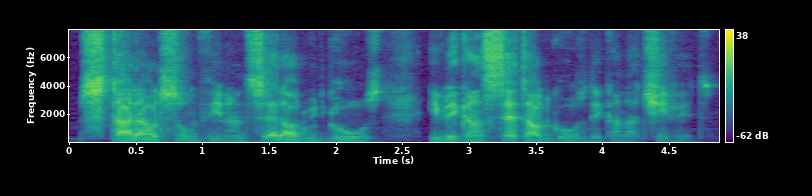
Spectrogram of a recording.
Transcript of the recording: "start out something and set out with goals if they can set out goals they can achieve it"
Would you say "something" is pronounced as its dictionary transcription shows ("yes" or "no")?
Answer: yes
